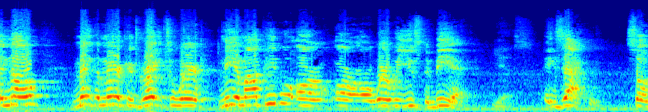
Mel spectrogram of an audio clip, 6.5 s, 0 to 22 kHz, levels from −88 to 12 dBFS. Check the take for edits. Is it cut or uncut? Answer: uncut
